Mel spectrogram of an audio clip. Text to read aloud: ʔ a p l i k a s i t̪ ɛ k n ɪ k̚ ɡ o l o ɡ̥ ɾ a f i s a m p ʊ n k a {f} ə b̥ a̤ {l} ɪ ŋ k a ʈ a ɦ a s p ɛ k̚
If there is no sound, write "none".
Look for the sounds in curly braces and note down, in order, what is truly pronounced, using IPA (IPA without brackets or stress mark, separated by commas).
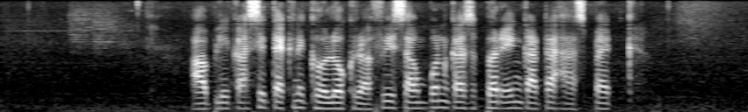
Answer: s, ɾ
